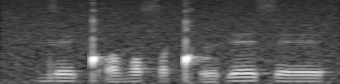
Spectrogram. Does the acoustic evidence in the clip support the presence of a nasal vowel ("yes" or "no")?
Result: no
